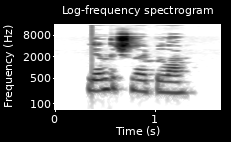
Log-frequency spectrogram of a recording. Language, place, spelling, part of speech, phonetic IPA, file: Russian, Saint Petersburg, ленточная пила, noun, [ˈlʲentət͡ɕnəjə pʲɪˈɫa], LL-Q7737 (rus)-ленточная пила.wav
- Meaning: band saw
